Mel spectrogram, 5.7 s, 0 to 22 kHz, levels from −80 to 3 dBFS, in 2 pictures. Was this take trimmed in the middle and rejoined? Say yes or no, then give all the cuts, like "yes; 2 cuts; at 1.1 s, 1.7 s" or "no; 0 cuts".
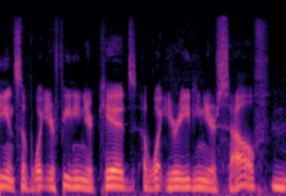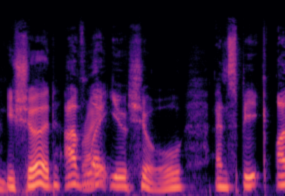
yes; 1 cut; at 4.1 s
